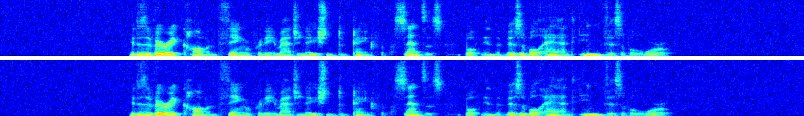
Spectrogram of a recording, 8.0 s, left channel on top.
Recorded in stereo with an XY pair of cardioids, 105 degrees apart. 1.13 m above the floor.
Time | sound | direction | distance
1.3 | a man speaking | 15° left | 1.5 m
